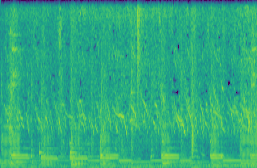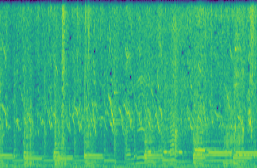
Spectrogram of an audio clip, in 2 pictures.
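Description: Background music with a steady rhythm and bass line, with a flock of village chickens and their chicks clucking and peeping over it.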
